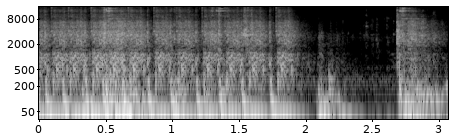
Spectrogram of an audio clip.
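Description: Rapid gunfire bursts crack out in the Friends vs Friends shooter game, a fast run of loud repeated shots for two seconds, a brief gap, then another sharp burst, with no talking.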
